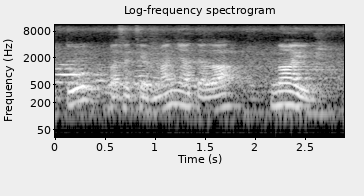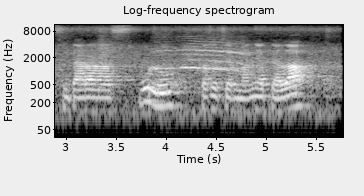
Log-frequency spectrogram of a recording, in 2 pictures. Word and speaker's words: neun: itu bahasa Jermannya adalah noise antara 10 bahasa Jermannya adalah Nah itu kenapa misalnya neun tapi dibaca noi noi karena di Jerman itu EU itu dibacanya Oi jadi selanjutnya jam 13.15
